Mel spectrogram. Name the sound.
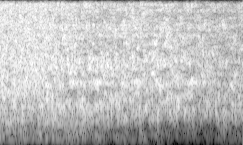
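heavy rain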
